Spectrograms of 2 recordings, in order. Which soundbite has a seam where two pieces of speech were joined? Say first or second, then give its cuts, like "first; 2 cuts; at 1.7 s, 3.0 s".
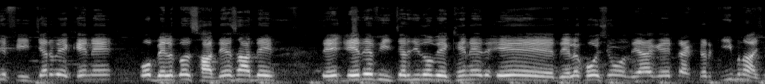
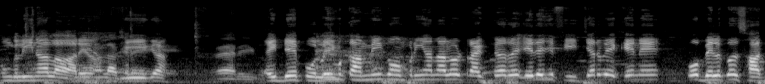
second; 2 cuts; at 1.0 s, 3.4 s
